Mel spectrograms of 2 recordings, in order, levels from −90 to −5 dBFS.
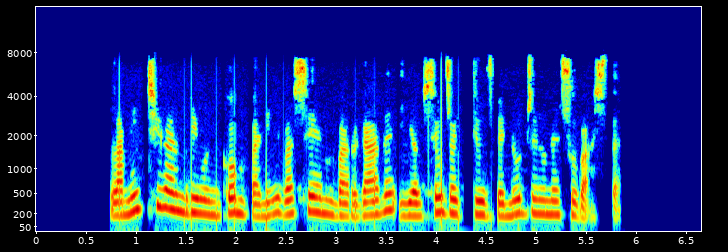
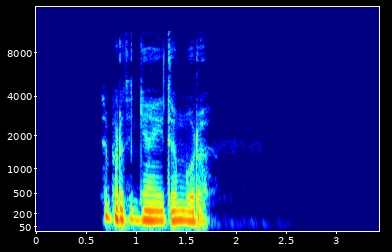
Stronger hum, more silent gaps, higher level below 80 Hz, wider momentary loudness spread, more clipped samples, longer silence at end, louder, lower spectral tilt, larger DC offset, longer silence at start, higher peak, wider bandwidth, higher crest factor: neither; first, 5.72-5.76 s vs none; about the same, -54 dBFS vs -52 dBFS; second, 6 LU vs 11 LU; neither; second, 0.8 s vs 1.7 s; first, -17 LUFS vs -28 LUFS; second, -3.5 dB/octave vs -8.5 dB/octave; neither; about the same, 0.75 s vs 0.65 s; first, -2 dBFS vs -10 dBFS; second, 8 kHz vs 9.8 kHz; about the same, 16 dB vs 20 dB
